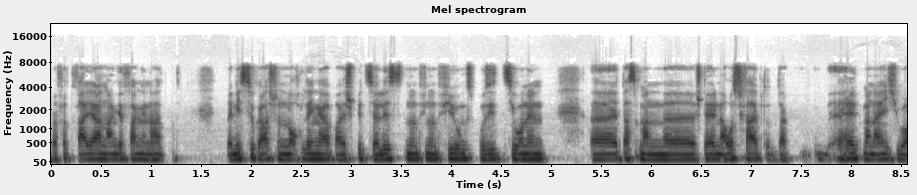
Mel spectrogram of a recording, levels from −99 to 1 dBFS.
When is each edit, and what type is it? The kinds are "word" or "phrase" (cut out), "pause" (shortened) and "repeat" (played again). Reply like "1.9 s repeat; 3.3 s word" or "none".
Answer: 3.7 s repeat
